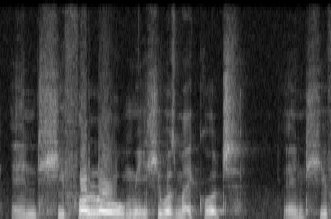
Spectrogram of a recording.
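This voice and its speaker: Background noise is clearly present. Over it, a man talks at a medium pitch. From Georgia. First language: Georgian. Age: 30s. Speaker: footballer. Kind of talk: interview. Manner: halting.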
